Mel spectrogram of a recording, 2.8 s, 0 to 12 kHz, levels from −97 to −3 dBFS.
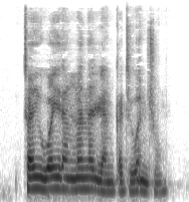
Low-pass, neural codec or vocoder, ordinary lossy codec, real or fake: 10.8 kHz; codec, 44.1 kHz, 2.6 kbps, DAC; AAC, 48 kbps; fake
